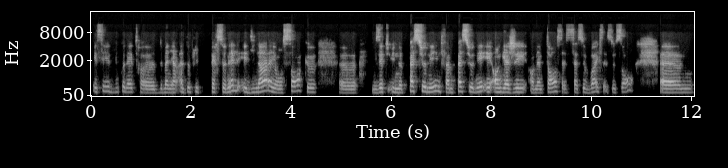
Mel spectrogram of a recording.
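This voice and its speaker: A woman's voice: medium pitch, moderate pace, dark tone, breathy edge, no echo. A woman hosting a talk show, asking a guest formal, courteous questions with frequent repetitions. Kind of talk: interviewing a guest.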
